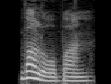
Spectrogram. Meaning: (adverb) indeed, really, truly, actually; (noun) inessive singular of való
- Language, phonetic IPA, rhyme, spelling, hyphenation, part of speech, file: Hungarian, [ˈvɒloːbɒn], -ɒn, valóban, va‧ló‧ban, adverb / noun, Hu-valóban.ogg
